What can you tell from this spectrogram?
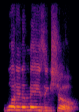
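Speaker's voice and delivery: loud, high upbeat show host; announcer. Acted. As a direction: wrap up the show with big energy.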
